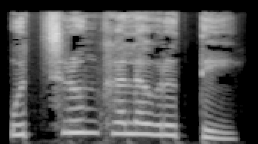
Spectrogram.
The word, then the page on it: ಉಚ್ಛೃಂಖಲವೃತ್ತಿ: Kannada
